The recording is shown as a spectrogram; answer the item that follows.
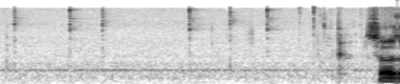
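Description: Faint, sparse ticks of a stylus tapping and dragging on a drawing tablet as a word is handwritten, over a faint steady hum.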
